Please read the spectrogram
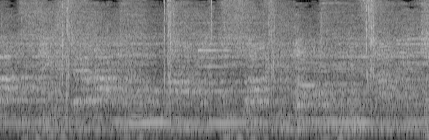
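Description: Live band music with a female lead vocal singing held notes into a microphone over a steady beat.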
